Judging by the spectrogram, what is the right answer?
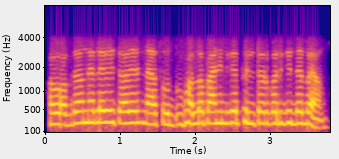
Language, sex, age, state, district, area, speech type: Odia, female, 60+, Odisha, Gajapati, rural, conversation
